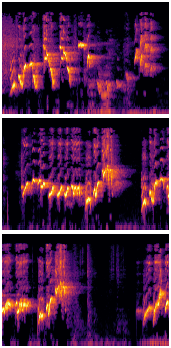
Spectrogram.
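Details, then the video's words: White-rumped shama song played as a provocation to draw singing from other birds: loud bursts of fast, varied whistles and chattering phrases, each lasting about two seconds and separated by short silences. "Pancingan murai batu mendongkrak keluar isian"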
